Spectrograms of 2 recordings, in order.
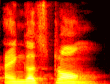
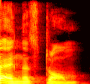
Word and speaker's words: angstrom: That is called, and that pronunciation is a angstrom. That pronunciation is a angstrom.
